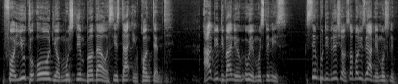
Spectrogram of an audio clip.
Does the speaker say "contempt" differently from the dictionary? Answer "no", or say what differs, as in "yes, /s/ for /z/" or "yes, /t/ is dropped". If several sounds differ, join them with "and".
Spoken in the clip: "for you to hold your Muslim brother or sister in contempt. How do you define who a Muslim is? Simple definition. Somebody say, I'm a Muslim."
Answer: yes, /p/ is dropped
